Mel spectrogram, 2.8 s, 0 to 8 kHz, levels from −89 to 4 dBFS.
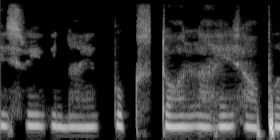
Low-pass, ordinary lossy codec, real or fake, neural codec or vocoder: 7.2 kHz; none; real; none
